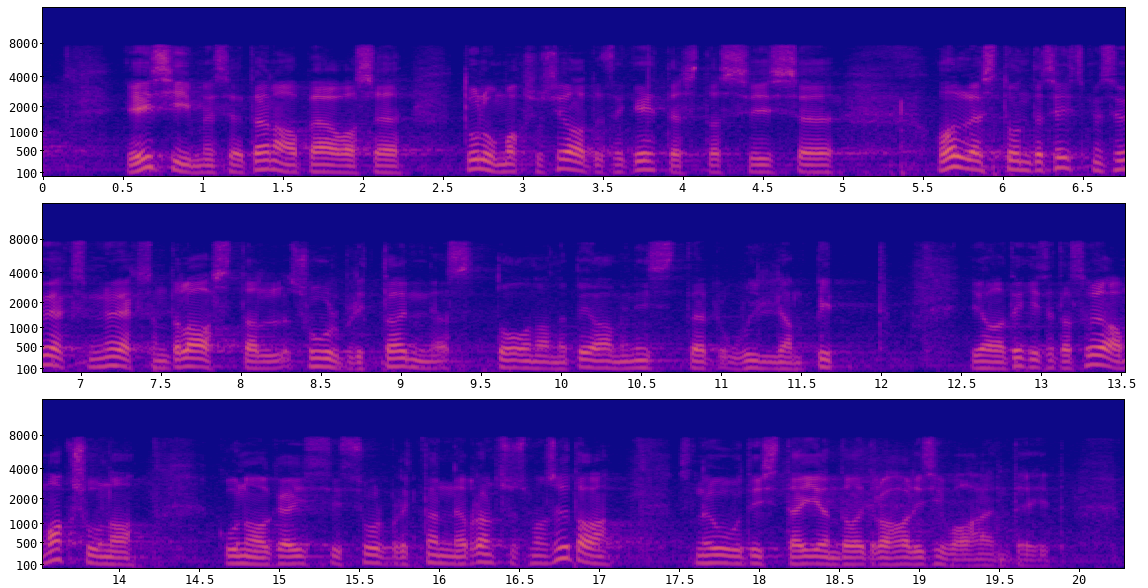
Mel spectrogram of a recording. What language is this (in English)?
Estonian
